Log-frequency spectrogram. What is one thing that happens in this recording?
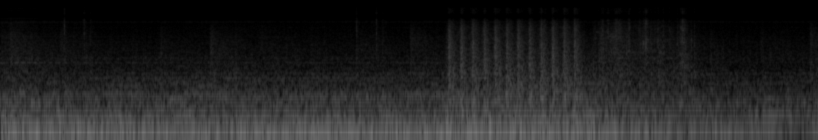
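A propeller plane drones past.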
